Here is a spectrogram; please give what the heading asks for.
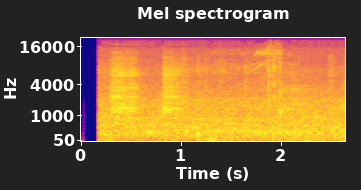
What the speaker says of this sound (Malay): Gagak depan kamera ni.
